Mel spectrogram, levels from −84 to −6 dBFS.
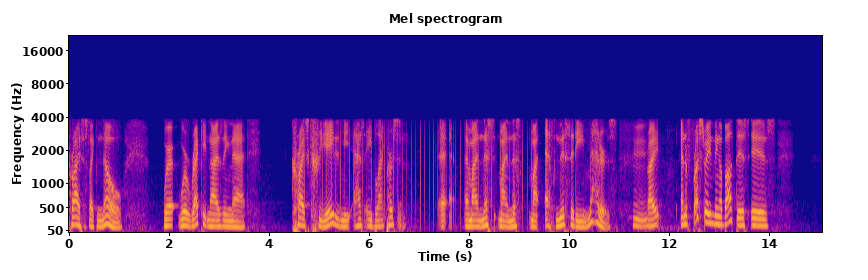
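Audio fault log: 4.52–9.33 s: train of clicks, a regular ticking at 11.2 per second, roughly fifty in all, peaking about 5 dB above the speech and audible in pauses, stopping just before "ethnicity matters mm right". The similar-shaped pulses point to likely interference or a faulty connection or power supply.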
